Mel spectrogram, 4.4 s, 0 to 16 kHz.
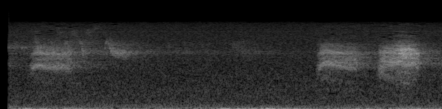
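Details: Eurasian eagle-owl recorded on 6 June 2017 around 20:28. Two rasping, hoarse bursts come early, then a louder pair of harsh screeches near the end, with quiet background between them.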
